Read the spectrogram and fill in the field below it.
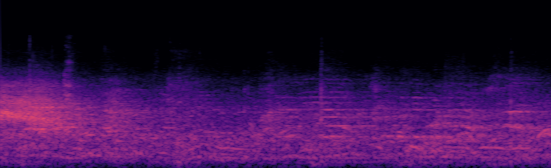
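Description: People murmur and chatter in a large echoing hall.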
